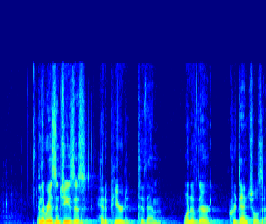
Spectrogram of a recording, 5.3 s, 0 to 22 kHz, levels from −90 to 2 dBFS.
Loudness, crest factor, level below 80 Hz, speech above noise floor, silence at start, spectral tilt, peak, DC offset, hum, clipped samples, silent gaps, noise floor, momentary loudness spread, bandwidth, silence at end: -35 LUFS; 20 dB; -64 dBFS; 35 dB; 0.75 s; -5.5 dB/octave; -16 dBFS; under 0.1%; none; under 0.1%; none; -68 dBFS; 14 LU; 16 kHz; 0 s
